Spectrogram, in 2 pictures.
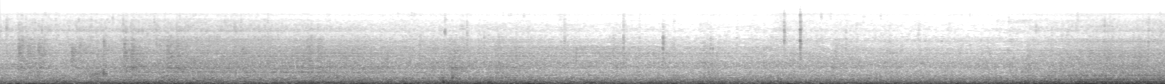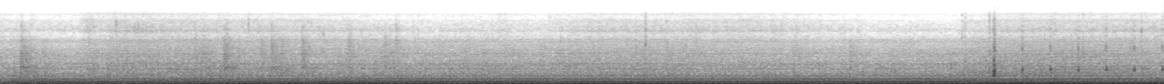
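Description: A vehicle running with a steady low rumble that grows louder about halfway through.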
